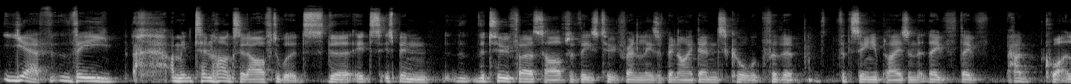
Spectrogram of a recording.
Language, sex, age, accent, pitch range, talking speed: English, male, 20-39, British, 100-120 Hz, 200 wpm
